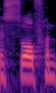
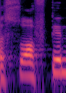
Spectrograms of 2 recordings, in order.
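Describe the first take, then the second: First: सॉफ्टन said as "sofan", no T; silent T. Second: सॉफ्टन with the T pronounced; T sounded. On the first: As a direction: model सॉफ्टन going from F straight to N. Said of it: "सॉफ्टन में सॉफ्टन पढ़ते हैं". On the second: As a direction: say सॉफ्टन as spelt, with a T after the F. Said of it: "सॉफ्टन में टी नहीं पढ़ते". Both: Shown as a demonstration.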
